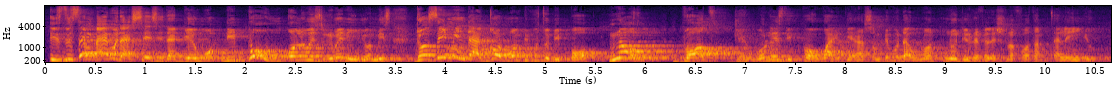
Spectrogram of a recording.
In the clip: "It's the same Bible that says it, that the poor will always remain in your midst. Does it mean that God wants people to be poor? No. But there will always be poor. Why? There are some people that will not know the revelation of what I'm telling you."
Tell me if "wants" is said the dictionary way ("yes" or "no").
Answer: no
